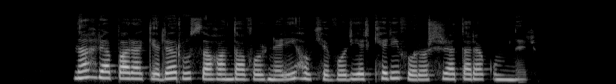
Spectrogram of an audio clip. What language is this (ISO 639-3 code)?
hye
